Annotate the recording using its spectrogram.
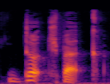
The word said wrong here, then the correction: Dutch Pot: Dutch pot. Like Netherlands. Netherlands. – I'm going to get you to spell it for the viewers. – D-U-T-C-H-P-O-T.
